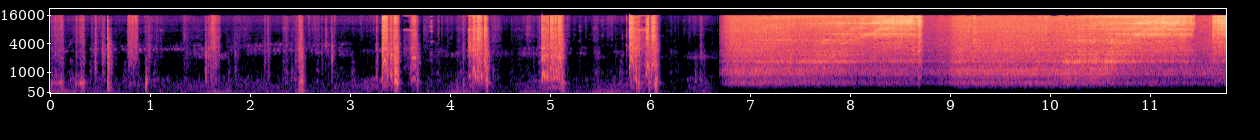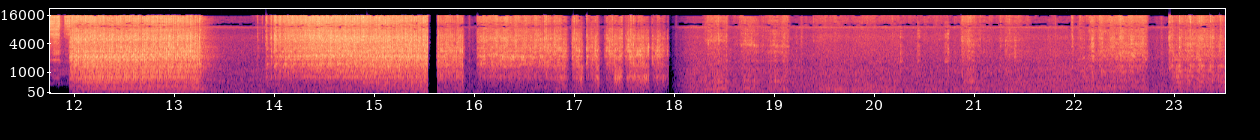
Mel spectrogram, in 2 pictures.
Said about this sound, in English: let me get this cut up and put on the lathe.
